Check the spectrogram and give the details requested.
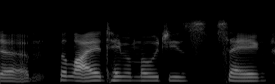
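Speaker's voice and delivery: ordinary talk, nothing marked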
